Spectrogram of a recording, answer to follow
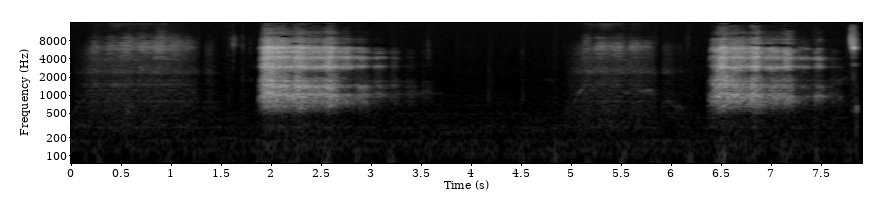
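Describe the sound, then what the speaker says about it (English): Slow, deliberate breaths in and out through the mouth during a movement meditation, with softer breaths alternating with strong airy exhales in an unhurried rhythm, close and alone without talk. "You can breathe out through the mouth."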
